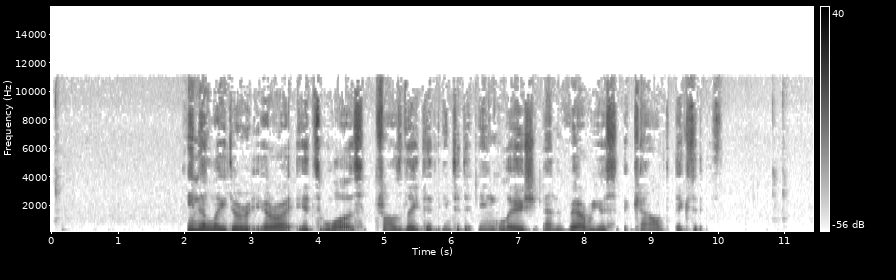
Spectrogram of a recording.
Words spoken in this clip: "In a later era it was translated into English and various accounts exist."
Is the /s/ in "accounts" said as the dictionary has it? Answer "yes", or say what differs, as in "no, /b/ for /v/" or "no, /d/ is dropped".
no, /s/ is dropped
